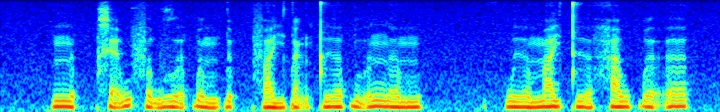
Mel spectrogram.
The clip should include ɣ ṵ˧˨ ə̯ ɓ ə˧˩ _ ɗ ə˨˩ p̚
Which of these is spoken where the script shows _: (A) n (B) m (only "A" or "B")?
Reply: B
